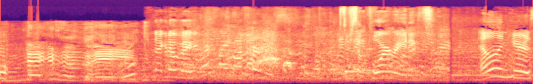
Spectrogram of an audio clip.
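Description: Several young voices chattering and laughing over one another, broken by abrupt cuts. A steady held tone comes in under the voices near the end.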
